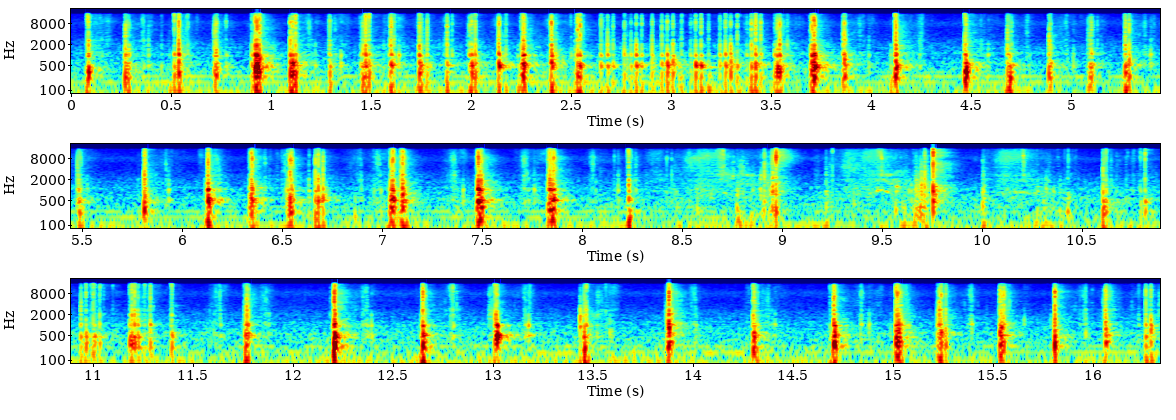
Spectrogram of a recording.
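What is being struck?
Paperback book with glossy paper cover.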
